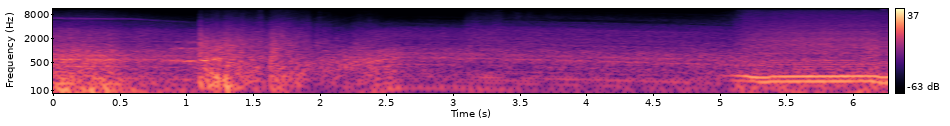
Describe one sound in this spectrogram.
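A bus crashes into a wall with a loud crunch.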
